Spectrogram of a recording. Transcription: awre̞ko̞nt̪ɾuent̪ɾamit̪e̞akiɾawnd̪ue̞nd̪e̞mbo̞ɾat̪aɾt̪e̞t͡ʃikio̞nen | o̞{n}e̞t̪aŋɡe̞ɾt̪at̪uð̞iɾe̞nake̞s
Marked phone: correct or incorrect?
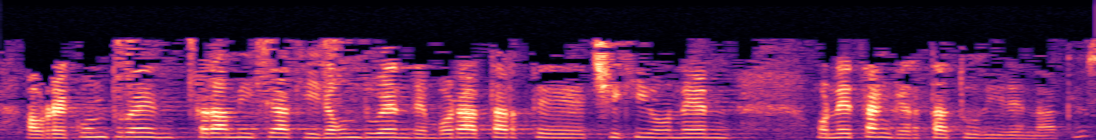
correct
